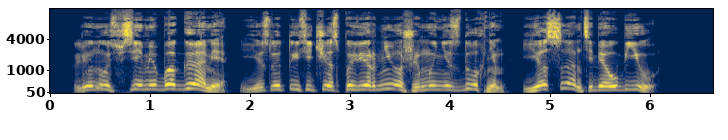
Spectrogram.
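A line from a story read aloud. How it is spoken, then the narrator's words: Frightened halting yelling. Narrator (Russian): Орал брат с паузами явно боясь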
